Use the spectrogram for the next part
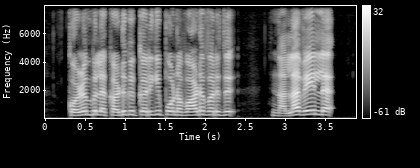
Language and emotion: Tamil, disgusted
